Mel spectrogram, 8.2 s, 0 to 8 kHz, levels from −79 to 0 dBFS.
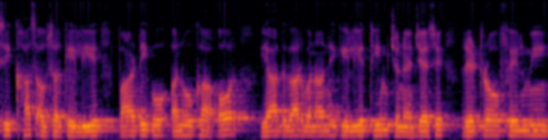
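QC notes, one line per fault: Throughout: resampler restarted on every block. A faint tick repeats at 25 Hz, one per 40 ms block, and adds up to a low buzz under the speech. Each block was converted from 24 kHz to 16 kHz on its own, so the filter lacked real neighbouring samples at every edge and left a small error there. Unlike mains hum, the buzz stops in pauses and rises with signal level, with no gap in the sound.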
